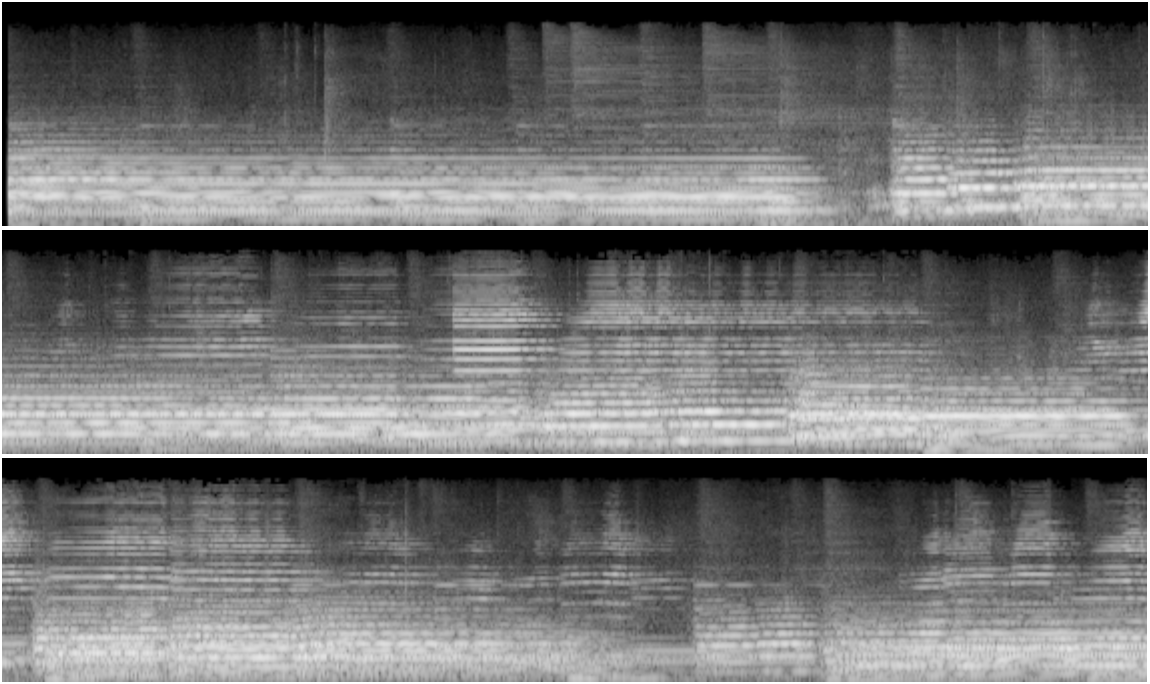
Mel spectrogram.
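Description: Junior high school jazz band playing, with trumpets, trombones and saxophones sounding held chords that change every few seconds. The band breaks off briefly about six seconds in and comes back in together, then eases off for a moment near the end.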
